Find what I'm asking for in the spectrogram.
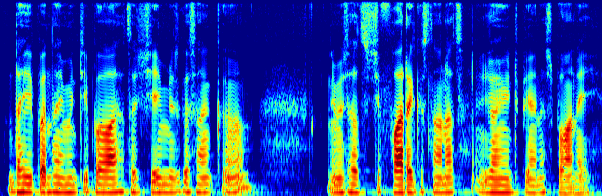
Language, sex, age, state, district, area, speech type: Kashmiri, male, 18-30, Jammu and Kashmir, Pulwama, rural, spontaneous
